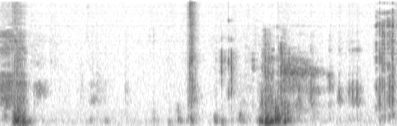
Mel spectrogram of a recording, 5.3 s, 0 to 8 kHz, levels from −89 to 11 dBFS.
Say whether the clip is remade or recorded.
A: remade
